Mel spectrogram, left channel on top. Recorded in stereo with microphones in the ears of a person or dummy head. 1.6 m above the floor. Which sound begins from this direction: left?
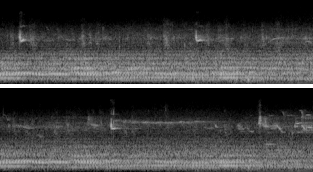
A helicopter, at 0.0 s.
